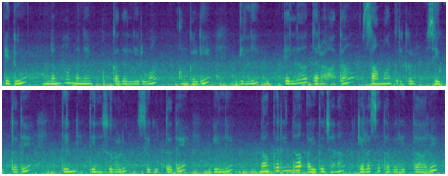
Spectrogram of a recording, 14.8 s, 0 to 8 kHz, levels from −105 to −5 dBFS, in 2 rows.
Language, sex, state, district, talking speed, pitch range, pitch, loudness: Kannada, female, Karnataka, Dakshina Kannada, 75 wpm, 240-270 Hz, 250 Hz, -23 LUFS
